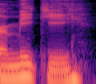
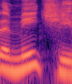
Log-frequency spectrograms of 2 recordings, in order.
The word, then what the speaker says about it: amici: I said amici because that's the Italian or the church Latin pronunciation, but I think actually it's probably amici.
